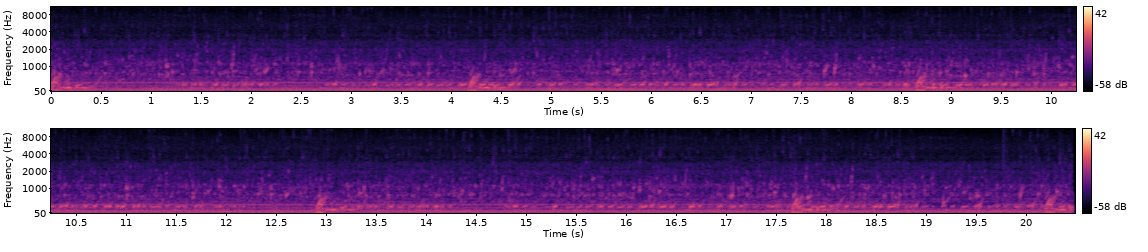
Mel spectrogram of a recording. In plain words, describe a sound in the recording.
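Aquarium water gurgles and bubbles steadily.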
